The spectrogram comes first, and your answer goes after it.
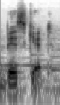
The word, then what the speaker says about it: biscuit: A cookie is a biscuit. How do you pronounce this word? In American English, it's biscuit. In French, it's biscuit. And finally, in Japanese, it's bischetto.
